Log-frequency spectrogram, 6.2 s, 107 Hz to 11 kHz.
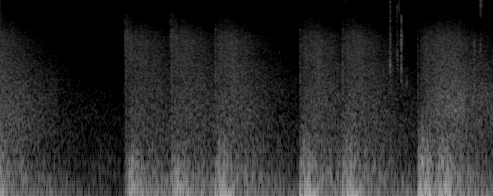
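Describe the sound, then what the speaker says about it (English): Artillery rounds land in the Arma 3 video game as a series of about six heavy booming impacts, irregularly spaced roughly a second apart, each with a rumbling tail, loud and close, with no talk over them. "Still a few more rounds to come in."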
